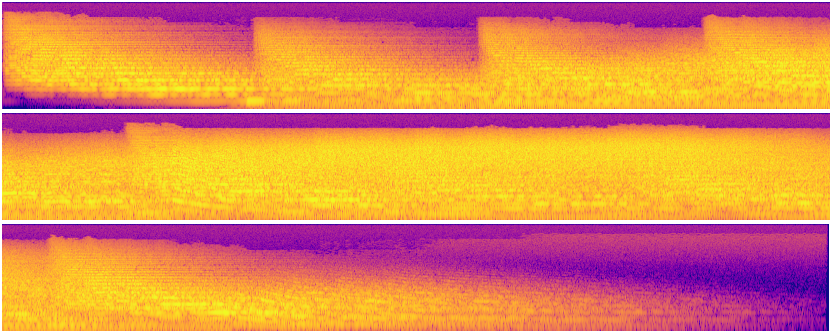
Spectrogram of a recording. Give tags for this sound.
effects; electronic; synthesizer

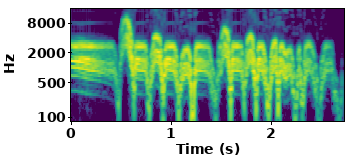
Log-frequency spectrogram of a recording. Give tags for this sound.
scratch; turntables

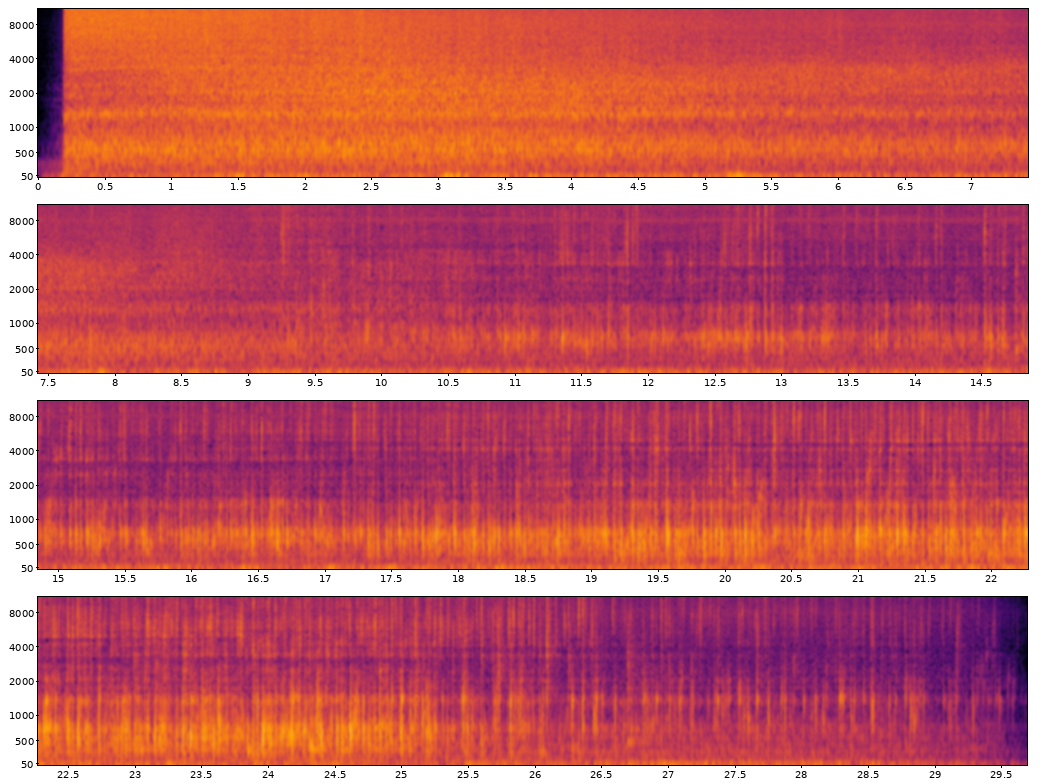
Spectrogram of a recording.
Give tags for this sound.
water-sounds; kitchen-sounds; saucepan; Boiling

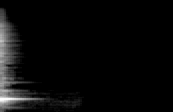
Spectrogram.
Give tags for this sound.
cowbell; drum; god; kit; more; pack; real

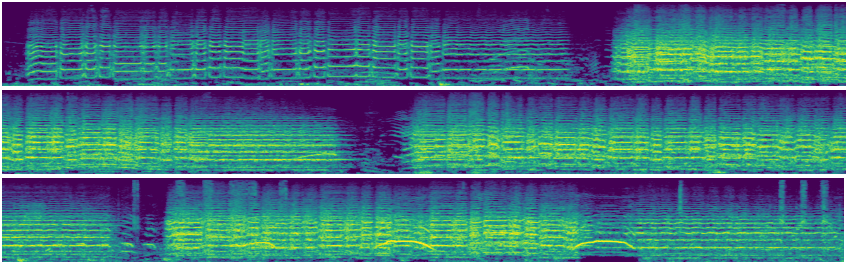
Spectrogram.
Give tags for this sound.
horn; hunting; traditions

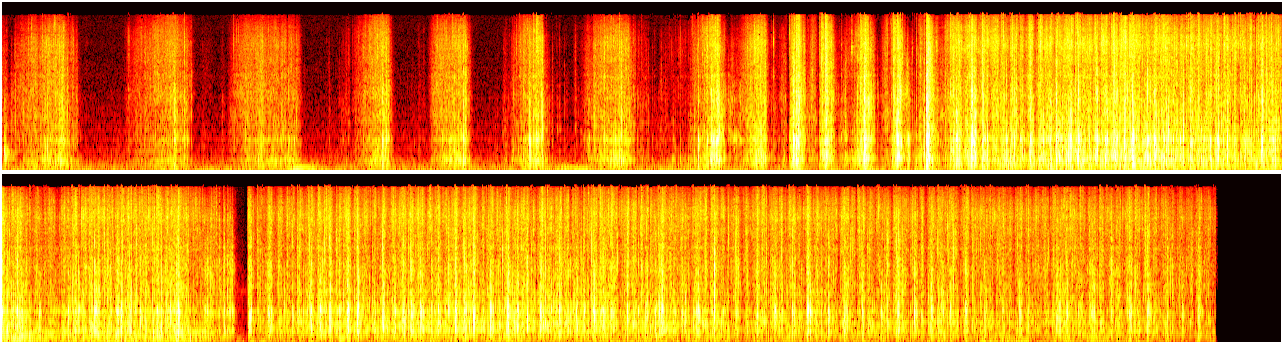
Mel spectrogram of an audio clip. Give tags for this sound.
Audio-Techinica; media; Rock; studio; interactive; Cali; DMI; Shake

